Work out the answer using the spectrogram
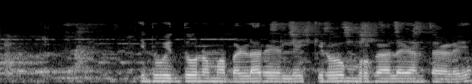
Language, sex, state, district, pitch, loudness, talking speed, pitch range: Kannada, male, Karnataka, Bellary, 140 Hz, -17 LUFS, 100 wpm, 135-140 Hz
